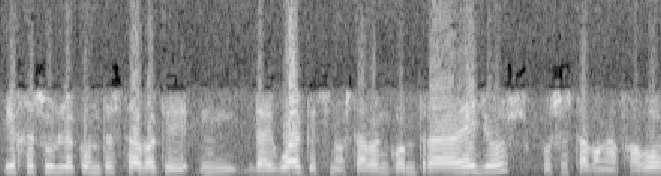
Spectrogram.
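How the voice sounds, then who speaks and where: The speech moves at a fairly quick pace with fairly even intonation. Noticeable background noise sits behind it. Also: woman. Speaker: radio caller. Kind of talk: phone-in question. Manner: fast.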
